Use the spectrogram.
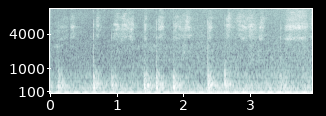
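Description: Marker or chalk writing on a board during a chemistry lesson on aldehydes and ketones, a series of short scratchy strokes in an uneven rhythm, close and moderately quiet over a low steady hum.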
